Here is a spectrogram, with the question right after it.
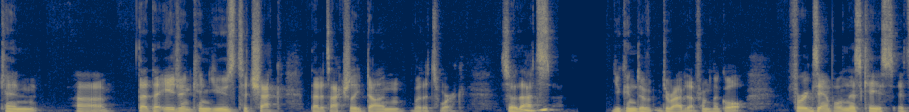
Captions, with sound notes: [UH] that the agent can use to check that it's actually done with this work. So that's Mm-hmm you can der- derive that from the goal. For example in this case it's like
